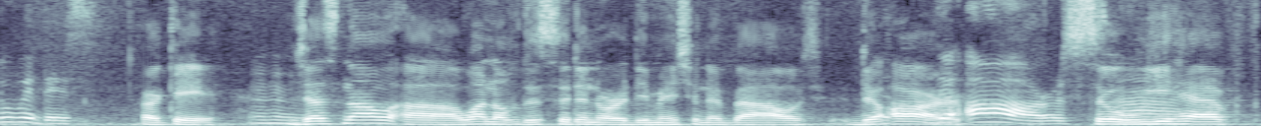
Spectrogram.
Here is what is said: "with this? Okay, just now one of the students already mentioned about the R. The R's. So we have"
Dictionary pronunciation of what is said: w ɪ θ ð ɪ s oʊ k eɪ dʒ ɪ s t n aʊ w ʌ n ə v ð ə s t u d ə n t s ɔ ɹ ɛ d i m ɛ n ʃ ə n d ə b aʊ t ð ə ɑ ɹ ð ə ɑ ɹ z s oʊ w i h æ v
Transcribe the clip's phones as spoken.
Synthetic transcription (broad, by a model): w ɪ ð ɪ s oʊ k eɪ dʒ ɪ s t n aʊ w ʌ n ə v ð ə s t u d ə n ɔ ɹ ɛ d i m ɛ n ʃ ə n ə b aʊ t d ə ɑ ɹ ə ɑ s oʊ w i h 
